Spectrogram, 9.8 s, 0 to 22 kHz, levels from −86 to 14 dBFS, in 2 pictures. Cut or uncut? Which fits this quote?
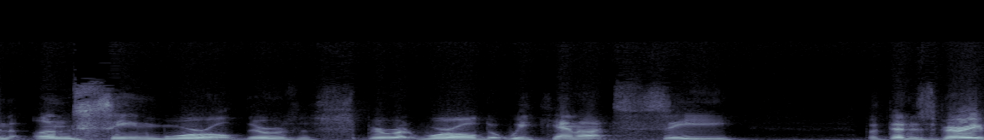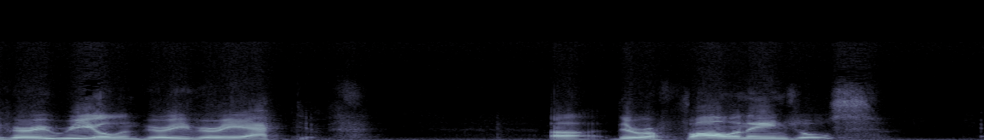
uncut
